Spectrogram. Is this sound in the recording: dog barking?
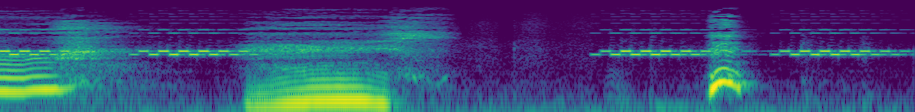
no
